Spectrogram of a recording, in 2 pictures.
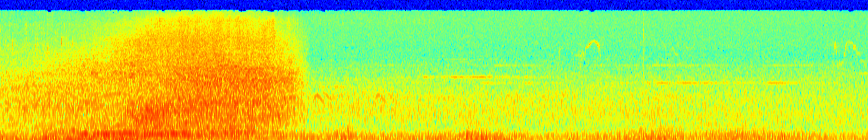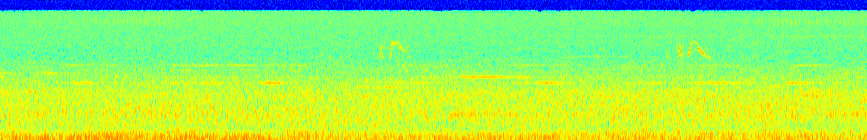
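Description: A train passing close by: a loud rushing noise over a low hum, which cuts off suddenly about three seconds in. After that, a steady low outdoor rumble with a few faint high chirps.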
